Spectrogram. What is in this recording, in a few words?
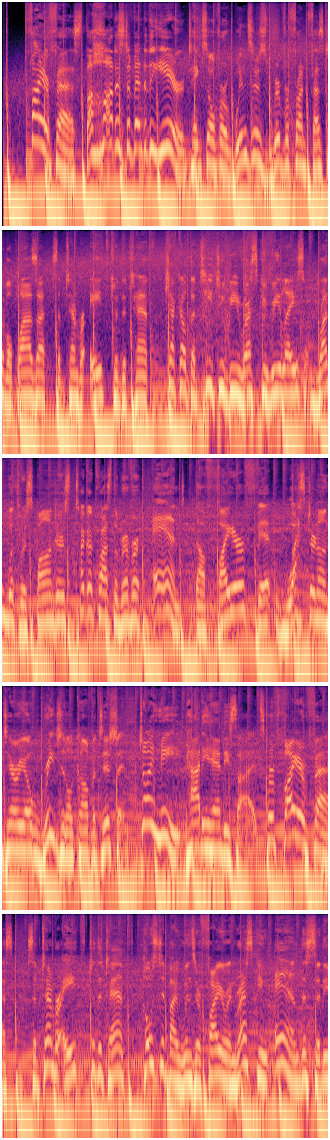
spot; AM800 93.9; Windsor Firefest 2023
